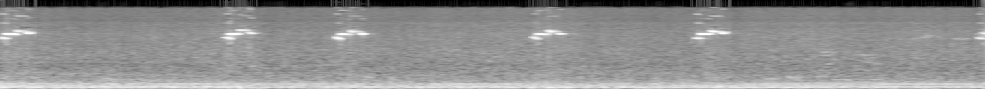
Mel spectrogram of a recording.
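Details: Lively canary, used to prompt other canaries into song: short sharp high chirps repeated about every second, separated by silence, over a steady low hum.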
